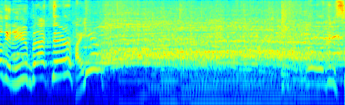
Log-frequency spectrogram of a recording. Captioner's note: cheers and applause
